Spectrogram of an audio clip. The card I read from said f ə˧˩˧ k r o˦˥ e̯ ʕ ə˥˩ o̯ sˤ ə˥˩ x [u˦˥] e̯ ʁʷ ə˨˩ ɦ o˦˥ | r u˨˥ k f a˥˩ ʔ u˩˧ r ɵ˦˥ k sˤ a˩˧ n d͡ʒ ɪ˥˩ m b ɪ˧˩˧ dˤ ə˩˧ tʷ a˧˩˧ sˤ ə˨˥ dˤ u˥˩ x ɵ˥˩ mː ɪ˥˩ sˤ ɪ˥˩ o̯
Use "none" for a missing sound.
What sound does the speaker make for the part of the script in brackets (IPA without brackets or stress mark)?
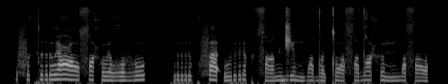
u˨˩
